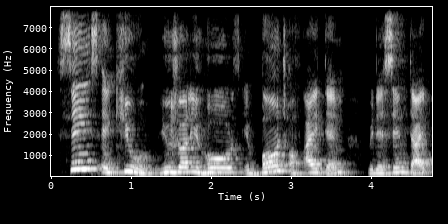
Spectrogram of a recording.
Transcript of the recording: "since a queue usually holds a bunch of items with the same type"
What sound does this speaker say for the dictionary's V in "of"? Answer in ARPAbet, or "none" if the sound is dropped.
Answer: F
